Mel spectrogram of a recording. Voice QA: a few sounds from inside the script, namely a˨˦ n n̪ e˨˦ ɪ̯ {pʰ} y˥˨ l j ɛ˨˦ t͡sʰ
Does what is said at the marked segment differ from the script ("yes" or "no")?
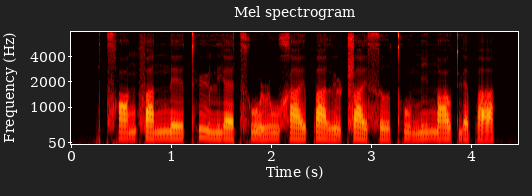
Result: yes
